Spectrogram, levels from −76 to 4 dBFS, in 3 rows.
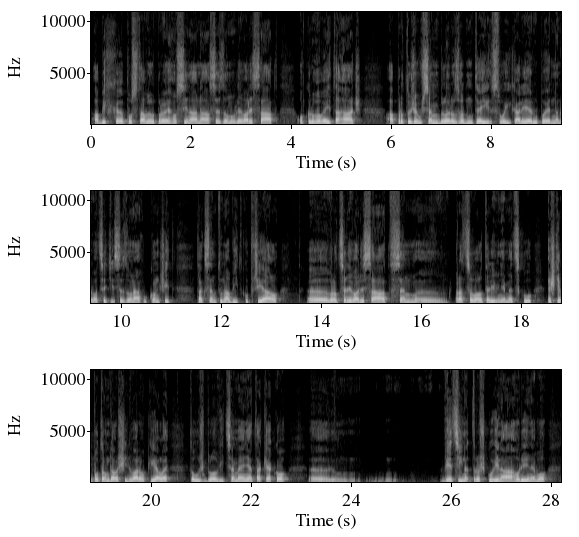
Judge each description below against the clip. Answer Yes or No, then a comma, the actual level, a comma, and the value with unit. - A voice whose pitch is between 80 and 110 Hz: Yes, very low, 90 Hz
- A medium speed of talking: No, slow, 110 wpm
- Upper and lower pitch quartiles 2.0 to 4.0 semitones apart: No, narrow, 1.3 semitones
